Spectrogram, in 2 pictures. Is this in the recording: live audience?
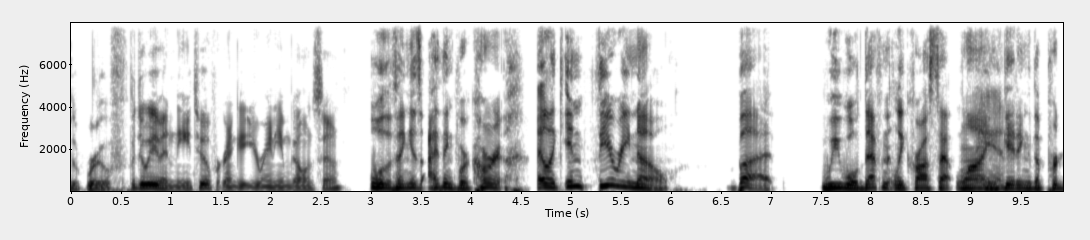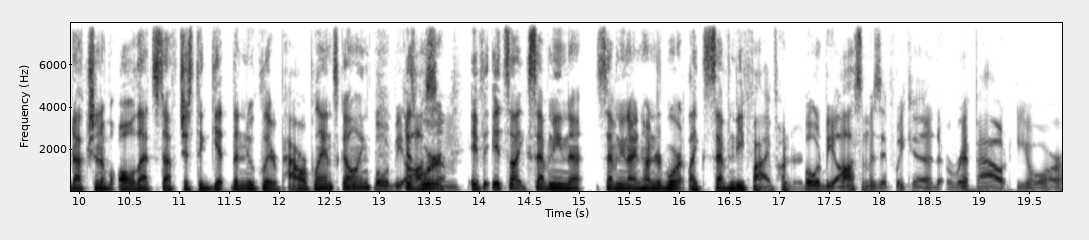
no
